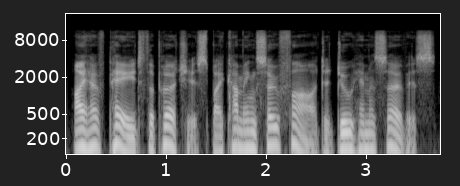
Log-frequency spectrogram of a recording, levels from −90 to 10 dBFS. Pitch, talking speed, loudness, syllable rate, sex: 115 Hz, 225 wpm, -17 LUFS, 5.3 syllables/s, male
